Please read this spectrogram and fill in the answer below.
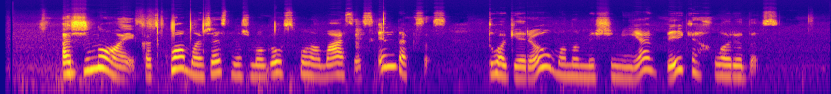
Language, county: Lithuanian, Alytus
